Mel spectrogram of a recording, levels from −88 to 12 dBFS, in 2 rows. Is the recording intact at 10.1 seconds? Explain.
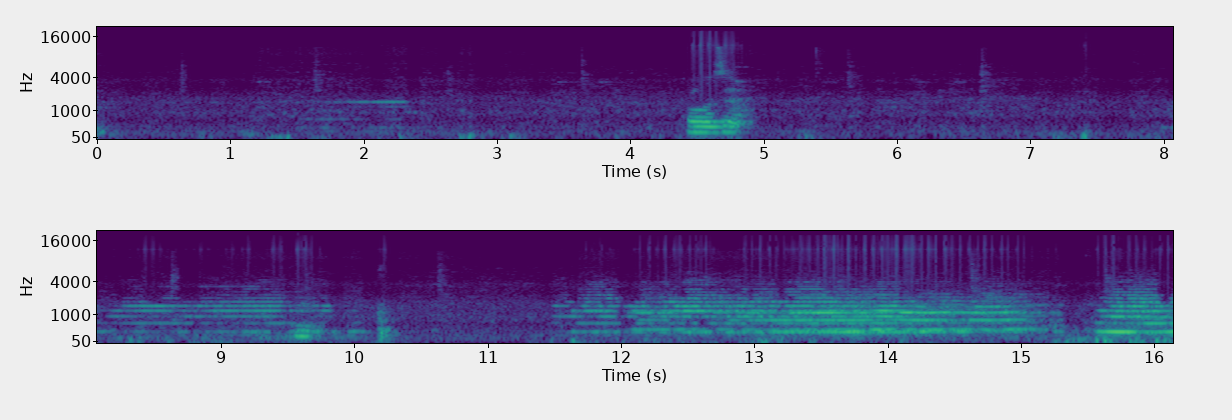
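No. At 10.1 s, as throughout, the resampler restarted on every block: each 20 ms chunk of the 24 kHz to 48 kHz conversion was converted without its neighbours, so every edge errs. This gives a steady 50 Hz buzz, present only with speech, unlike irregular dropout clicks.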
